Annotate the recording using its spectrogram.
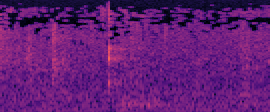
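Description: Shepsky (German Shepherd–husky mix) eating small pieces of food off a plate: faint, sparse clicks and smacks of its mouth and teeth against the plate and food, four or five in two seconds.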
